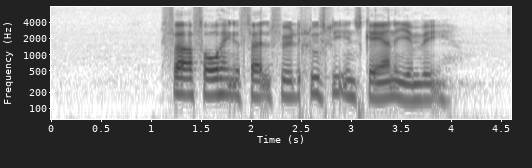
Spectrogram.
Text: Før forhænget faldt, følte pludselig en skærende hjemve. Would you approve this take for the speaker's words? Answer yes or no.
yes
